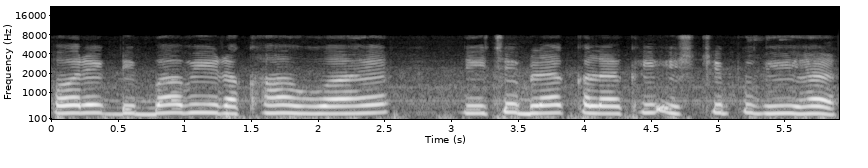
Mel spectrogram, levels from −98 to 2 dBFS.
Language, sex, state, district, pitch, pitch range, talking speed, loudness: Hindi, female, Madhya Pradesh, Katni, 270 Hz, 255-280 Hz, 140 wpm, -13 LUFS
